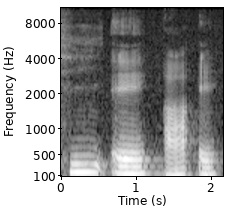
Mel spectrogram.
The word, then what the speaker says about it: Tara: T-A-R-A.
